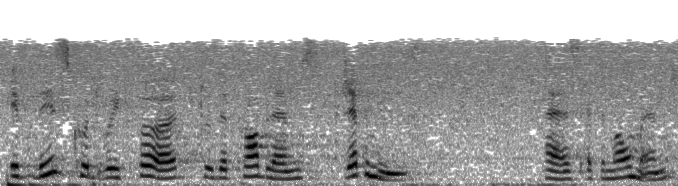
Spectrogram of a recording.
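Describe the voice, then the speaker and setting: A woman's medium-pitched voice at a very slow pace, with ordinary pitch variation and noticeable background noise. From Germany. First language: German. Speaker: audience member asking a question. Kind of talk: audience question at a panel. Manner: halting.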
